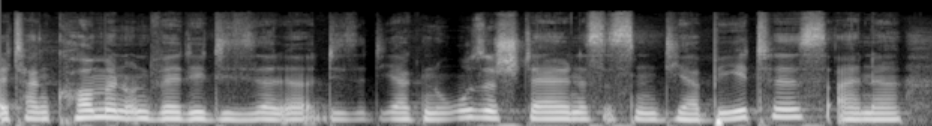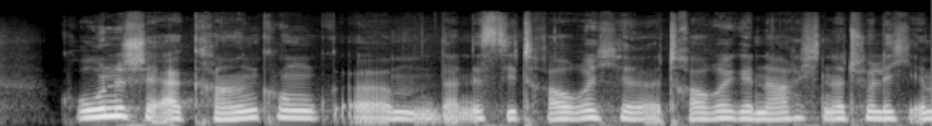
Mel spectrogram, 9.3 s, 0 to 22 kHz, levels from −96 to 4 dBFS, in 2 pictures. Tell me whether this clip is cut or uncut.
uncut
